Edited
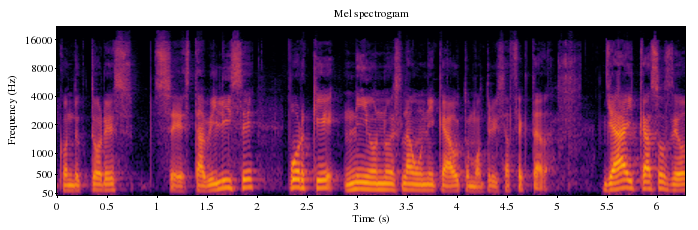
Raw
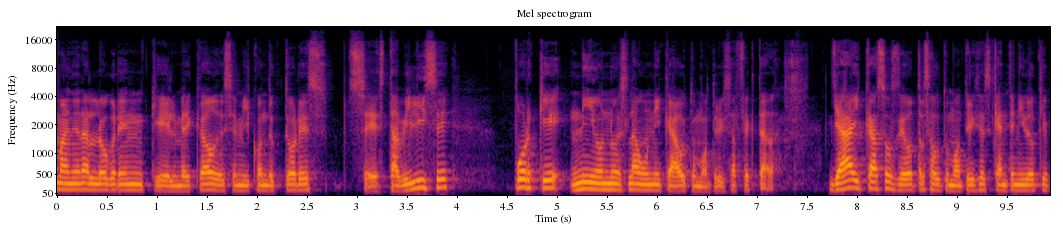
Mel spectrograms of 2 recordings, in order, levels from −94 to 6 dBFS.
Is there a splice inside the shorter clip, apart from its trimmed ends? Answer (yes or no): yes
